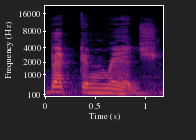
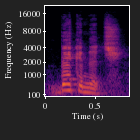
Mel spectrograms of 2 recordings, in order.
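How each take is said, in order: First: "Beckenridge" said slowly with a full "ridge" ending; slow, careful "Beckenridge"; corrected pronunciation. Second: Piglet's botched "Beckenich"; mispronounced name. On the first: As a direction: sound out "Beckenridge", clearly giving the r in "ridge". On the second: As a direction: say "Beckenich", dropping the r and closing on "itch". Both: Acted. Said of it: "Not Beckenich".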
